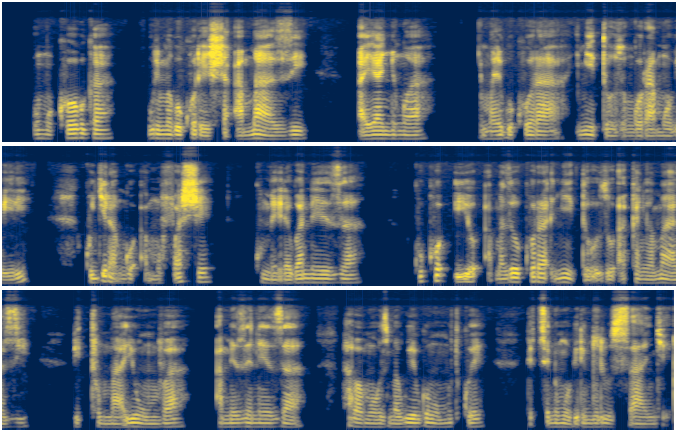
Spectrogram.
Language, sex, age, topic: Kinyarwanda, male, 18-24, health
